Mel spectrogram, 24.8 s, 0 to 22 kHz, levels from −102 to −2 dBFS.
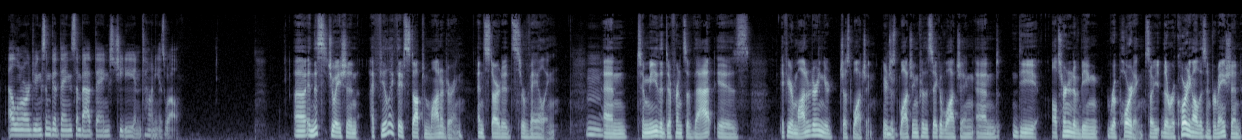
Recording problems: none

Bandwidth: 14.5 kHz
